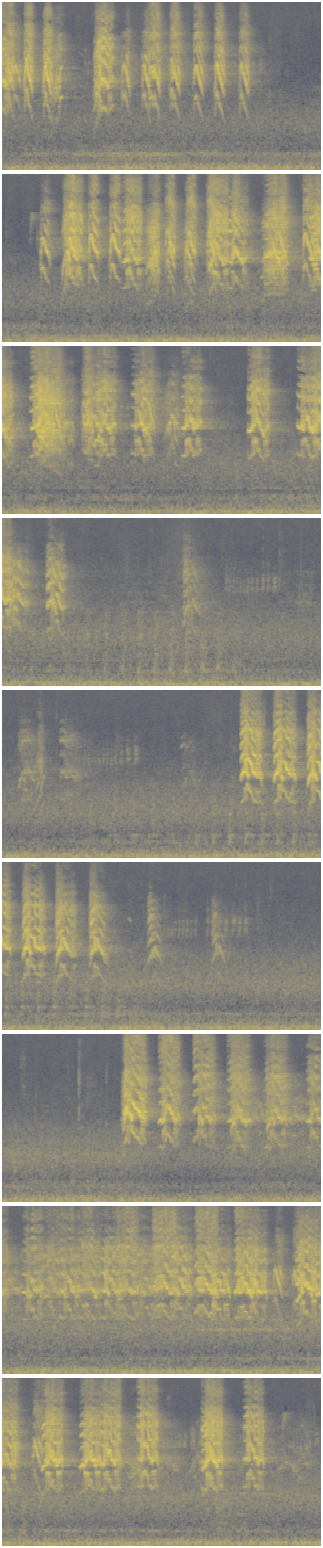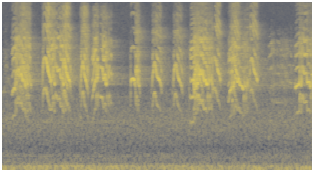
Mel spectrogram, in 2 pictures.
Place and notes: Cologne, Botanischer Garten/Flora, Deutschland - Parrot chat
A flock of free living, green parrots gets together on a tree in the botanical garden having a vivid chat. In the background construction works and traffic noise.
